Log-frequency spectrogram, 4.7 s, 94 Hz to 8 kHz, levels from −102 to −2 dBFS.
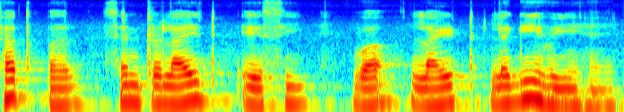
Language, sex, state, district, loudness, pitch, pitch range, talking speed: Hindi, male, Uttar Pradesh, Lucknow, -19 LUFS, 130 Hz, 125-140 Hz, 115 wpm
